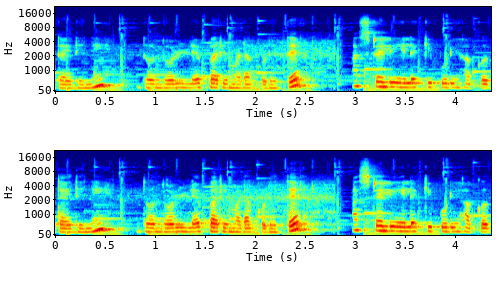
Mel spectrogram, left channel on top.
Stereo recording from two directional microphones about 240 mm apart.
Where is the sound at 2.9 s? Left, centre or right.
Centre.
